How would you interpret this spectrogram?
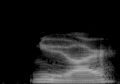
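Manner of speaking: "女儿" drawn out, dipping low then rising; falling-rising tone. Shown as a demonstration. Teacher models the word for daughter, slow "女儿" with falling-rising tone. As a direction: dip down and climb back up on "女儿", slowly. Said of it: "pronounced using the falling rising tone".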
